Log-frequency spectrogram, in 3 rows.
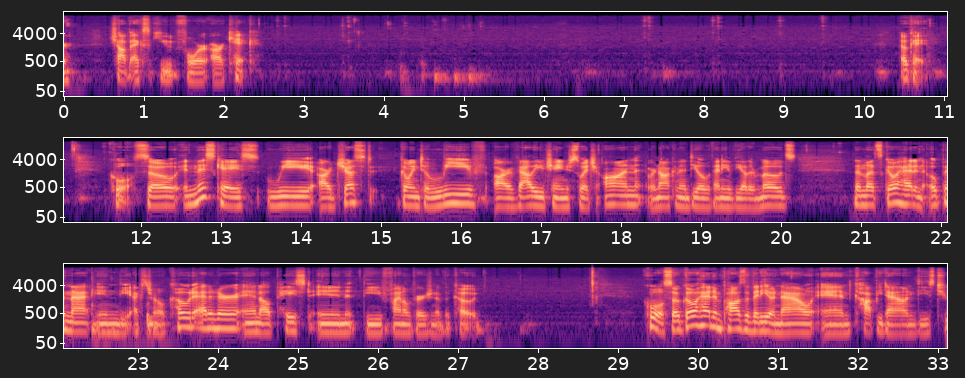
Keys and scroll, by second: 4.5 Tab, 6.3 Tab, 22.3 ctrl+e, 26.2 ctrl+a, 27.2 ctrl+v.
